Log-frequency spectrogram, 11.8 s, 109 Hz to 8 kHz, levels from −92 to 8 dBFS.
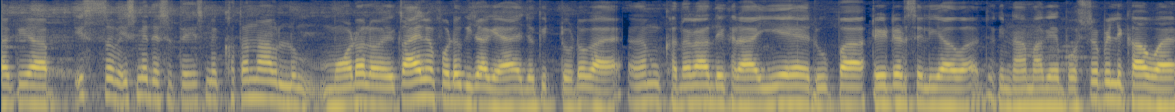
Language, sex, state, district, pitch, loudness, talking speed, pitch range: Maithili, male, Bihar, Begusarai, 150 Hz, -15 LUFS, 215 wpm, 140-165 Hz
